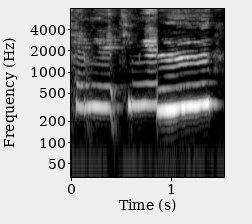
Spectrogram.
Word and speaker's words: Temu: went a wee bit mental on Temu again, not gonna lie.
